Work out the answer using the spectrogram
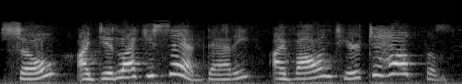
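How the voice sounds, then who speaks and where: A woman's voice: sits high, big pitch swings, measured pace, fairly bright tone, heavily acted. A woman playing an eager young girl on a 1950s radio sitcom, with a chirpy, pleading manner. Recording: dull lo-fi old radio transcription.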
